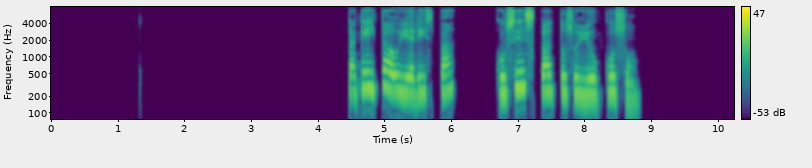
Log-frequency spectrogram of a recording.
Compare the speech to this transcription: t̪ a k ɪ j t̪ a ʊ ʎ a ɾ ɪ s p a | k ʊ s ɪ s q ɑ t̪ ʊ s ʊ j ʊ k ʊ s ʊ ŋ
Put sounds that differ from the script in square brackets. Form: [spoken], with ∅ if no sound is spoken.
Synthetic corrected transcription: t̪ a k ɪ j t̪ a ʊ [j] a ɾ ɪ s p a | k ʊ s ɪ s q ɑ t̪ ʊ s ʊ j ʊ k ʊ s ʊ ŋ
